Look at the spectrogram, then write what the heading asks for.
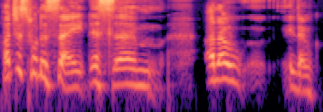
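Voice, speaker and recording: A man with a husky voice, co-hosting a podcast with wry, joking, casual geek chat. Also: high voice, very animated, unhurried, darkish tone, no echo, clean studio sound. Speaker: podcast co-host.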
